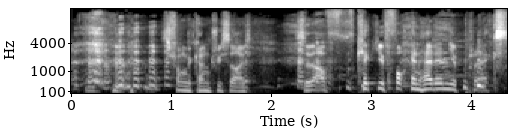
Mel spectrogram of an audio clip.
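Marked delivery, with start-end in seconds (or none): 2.2-4.4 heavy put-on Liverpool Scouse accent, very thick. Voicing a rude woman insulting a group, very scouse accent. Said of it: "And very scouse".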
